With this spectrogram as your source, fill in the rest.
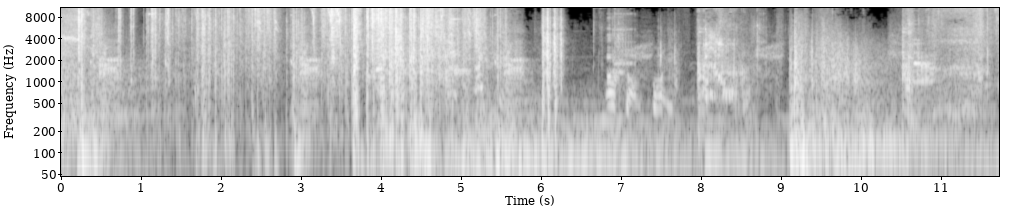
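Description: Bursts of automatic gunfire and booming shots from a Call of Duty firefight, loud and dense throughout, with a voice calling out over the shooting.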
